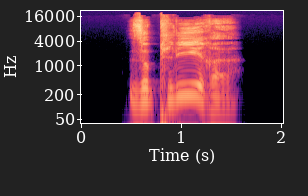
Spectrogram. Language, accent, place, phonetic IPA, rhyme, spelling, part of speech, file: German, Germany, Berlin, [zʊˈpliːʁə], -iːʁə, suppliere, verb, De-suppliere.ogg
- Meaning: inflection of supplieren: 1. first-person singular present 2. first/third-person singular subjunctive I 3. second-person singular indicative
